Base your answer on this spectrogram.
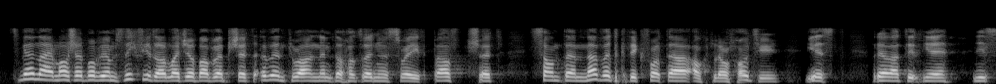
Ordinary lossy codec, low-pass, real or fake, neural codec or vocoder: none; 5.4 kHz; fake; codec, 16 kHz, 1 kbps, FunCodec, trained on LibriTTS, 50 frames a second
